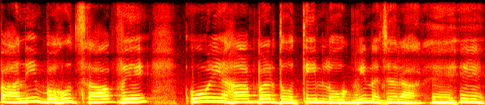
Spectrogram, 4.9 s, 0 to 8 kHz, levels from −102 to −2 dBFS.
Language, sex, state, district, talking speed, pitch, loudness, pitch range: Hindi, female, Chhattisgarh, Jashpur, 185 wpm, 250 Hz, -11 LUFS, 225-260 Hz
